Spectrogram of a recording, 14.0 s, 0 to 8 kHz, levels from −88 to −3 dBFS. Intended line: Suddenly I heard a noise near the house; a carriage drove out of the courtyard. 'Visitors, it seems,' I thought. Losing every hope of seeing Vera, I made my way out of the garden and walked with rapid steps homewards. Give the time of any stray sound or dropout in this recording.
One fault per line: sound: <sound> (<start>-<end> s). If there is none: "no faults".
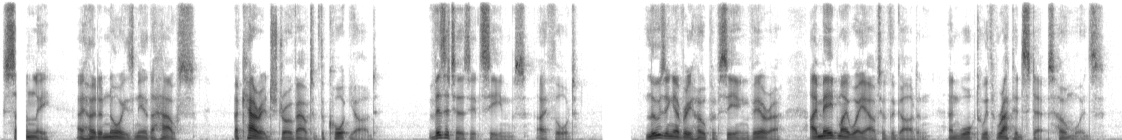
sound: dropout (0.2-0.3 s)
